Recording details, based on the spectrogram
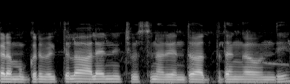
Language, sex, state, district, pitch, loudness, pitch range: Telugu, male, Andhra Pradesh, Anantapur, 120 Hz, -21 LUFS, 115-125 Hz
